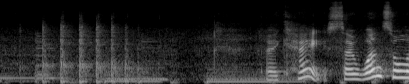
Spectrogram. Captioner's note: spoon clatters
